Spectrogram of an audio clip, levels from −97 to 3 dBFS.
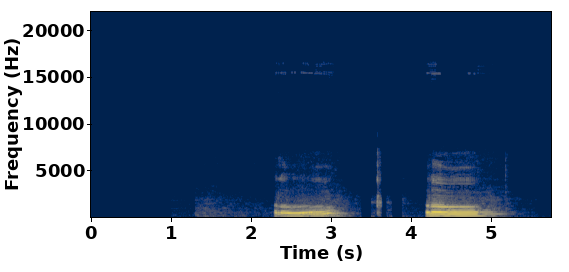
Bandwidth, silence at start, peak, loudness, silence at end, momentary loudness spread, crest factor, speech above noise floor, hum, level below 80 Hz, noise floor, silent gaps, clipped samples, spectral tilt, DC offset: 4.5 kHz; 2.3 s; -4 dBFS; -18 LUFS; 0.7 s; 21 LU; 18 dB; 62 dB; none; -72 dBFS; -78 dBFS; 3.38-3.50 s, 3.64-3.69 s, 3.76-3.89 s; under 0.1%; -10.5 dB/octave; under 0.1%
